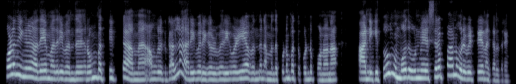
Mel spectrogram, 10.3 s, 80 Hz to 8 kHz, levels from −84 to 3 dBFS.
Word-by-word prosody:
குழந்தைங்களையும் 285 -7 +4
அதே 225 +1 +3
மாதிரி 210 0 0
வந்து, 195 +1 -1 0.2
ரொம்ப 240 +4 +1 0.2
திட்டாம 205 -3 -1 0.2
அவுங்களுக்கு 200 -2 -4
நல்ல 270 - 0 0.2
அறிவுரைகள் 195 -1 -1
வழி 190 -1 0
வழியா 215 +3 +2
வந்து 195 +2 -5
நம்ம 190 -1 -4
அந்த 185 -1 -5
குடும்பத்த 215 -3 -5
கொண்டு 195 +1 -5
போனோன்னா, 175 +1 0 0.6
அன்னக்கி 200 -1 +1
தூங்கும்போது 250 -9 +4
உண்மையிலே 230 -1 +3
சிறப்பான 310 +4 +1
ஒரு 210 - +2
வெற்றியா 200 +2 0
நான் 175 -2 -8
கருதுகிறேன். 155 -2 -12
205 Hz, 145 wpm, -23 LUFS, 190-235 Hz, 0.6 s, குழந்தைங்களையும்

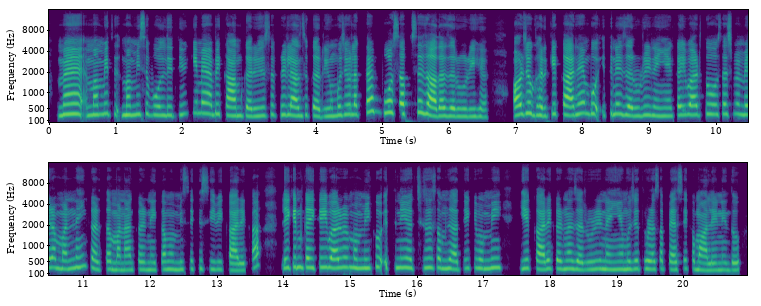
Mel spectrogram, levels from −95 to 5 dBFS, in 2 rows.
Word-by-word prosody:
मैं 320 +1 +5
मम्मी 305 +3 0
से - - -8
मम्मी 295 +1 +2
से 330 +2 -4
बोल 290 -1 -1
देती 280 +1 -4
हूँ 320 - -8
कि 355 - -2
मैं 345 -1 +2
अभी 320 +1 -1
काम 270 -3 +3
कर 260 -2 0
रही 250 - -1
हूँ, 265 - -2
जैसे 305 +3 -8
फ्रीलांस 285 -2 +1
कर 255 -3 +3
रही 245 +1 -6
हूँ 255 - -2
मुझे 285 +3 -1
लगता 310 +4 0
है - - +6
अब 400 -2 -16
वो 375 +1 +5
सबसे 345 +1 +2
ज़्यादा 260 -5 +7
ज़रूरी 245 -1 0
है 230 -2 -5 0.4
और 295 +3 +7
जो 345 +1 +3
घर 280 -2 +1
के 295 +6 -2
कार्य 295 -1 +5
हैं 345 - +2
वो 335 -1 0
इतने 315 +3 -3
ज़रूरी 280 -1 +1
नहीं 260 -2 -2
है। 260 - -3
कई 290 +1 +1
बार 300 -1 +3
तो 320 -1 -1
सच 320 0 -3
में 325 - -4
मेरा 300 0 +1
मन 265 -2 -1
नहीं 315 +5 -2
करता 255 -2 -2
मना 230 -1 -2
करने 235 0 -5
का 245 +2 -4
मम्मी 245 -1 -3
से 260 +1 -11
किसी 255 -1 -9
भी 245 - -6
कार्य 220 -2 0
का, 285 +9 -2 0.4
लेकिन 315 +2 +2
कई-कई 310 +1 +2
बार 295 -1 +4
मैं 315 0 -1
मम्मी 290 0 +1
को 325 - -1
इतनी 300 +4 -2
अच्छे 290 0 -4
से 305 0 0
समझाती 275 -3 -1
हूँ 285 - -6
कि 290 - -7
मम्मी 285 +2 0 0.3
ये 280 +1 +1
कार्य 255 0 +2
करना 265 -1 0
ज़रूरी 250 +1 -2
नहीं 245 -1 -1
है, 250 - -2
मुझे 255 +1 -2
थोड़ा-सा 260 0 -2
पैसे 240 +2 -3
कमा 240 -4 -1
लेने 225 +1 -4
दो। 225 +1 -3
280 Hz, 240 wpm, -23 LUFS, 250-305 Hz, 0.4 s, ज़्यादा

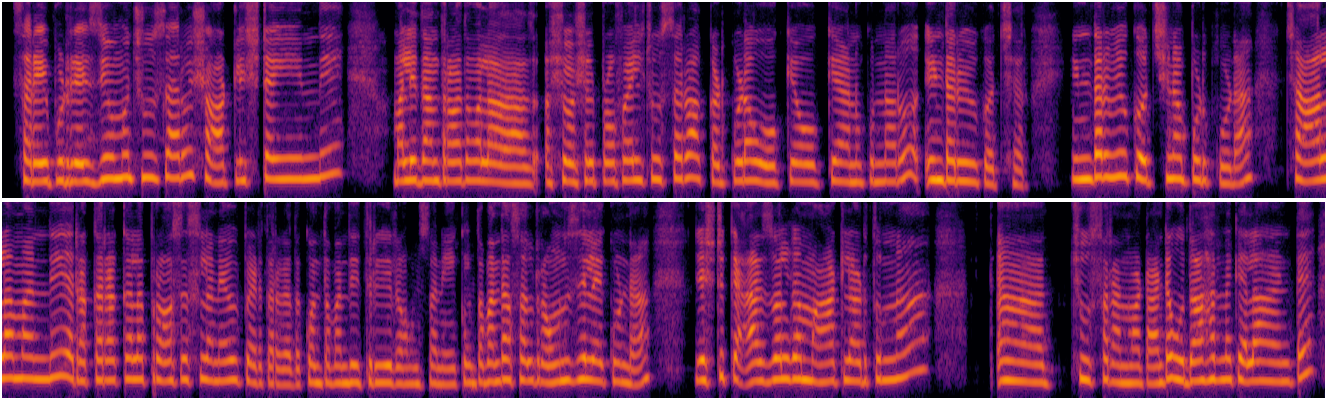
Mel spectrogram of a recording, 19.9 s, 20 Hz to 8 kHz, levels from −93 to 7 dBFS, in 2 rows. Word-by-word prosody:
సరే. 290 -2 +4
ఇప్పుడు 290 0 -1
రెస్యూమ్ 315 +4 +3
చూసారు. 340 0 +1
షార్ట్ 260 -4 0
లిస్ట్ 295 +4 -3
అయింది. 320 +3 +1 0.5
మళ్ళీ 300 +1 +5
దాని 295 0 +3
తరువాత 290 0 0
వాళ్ళ 285 -1 +3 0.5
సోషల్ 285 0 0
ప్రొఫైల్ 300 +2 0
చూసారు. 320 +2 0
అక్కడ 275 -4 -4
కూడా 290 0 +2
ఓకే, 255 +2 -4
ఓకే 265 +3 -5
అనుకున్నారు, 280 +3 -4 0.2
ఇంటర్వ్యూకి 290 -3 +2
వచ్చారు. 225 -1 -10 0.4
ఇంటర్వ్యూకి 345 +1 +4
వచ్చినప్పుడు 310 0 0
కూడా 250 0 -3 0.4
చాలా 310 +2 +4
మంది 325 +2 +1 0.2
రకరకాల 300 +2 0
ప్రాసెస్లనేవి 300 0 -1
పెడతారు 250 -3 -5
కదా! 230 0 -9
కొంతమంది 260 0 -1
3 265 -1 -1
రౌండ్స్ 245 0 -7
అని, 235 0 -6
కొంతమంది 275 +3 0
అసలు 295 -2 -2
రౌండ్సే 295 +4 +1
లేకుండా 275 -4 -3 0.4
జస్ట్ 300 +4 +1
కాజుయల్‌గా 315 +3 +2
మాట్లాడుతున్నా 300 +4 -1 0.7
ఆహ్, 285 -3 +2 0.2
చూస్తారన్నమాట. 265 -5 -1
అంటే 320 +6 +3
ఉదాహరణకెలా 300 0 +2
అంటే 280 +5 -2
290 Hz, 140 wpm, -23 LUFS, 270-315 Hz, 0.7 s, మళ్ళీ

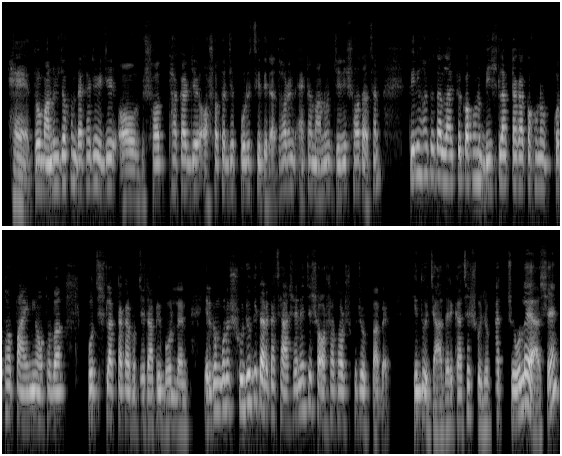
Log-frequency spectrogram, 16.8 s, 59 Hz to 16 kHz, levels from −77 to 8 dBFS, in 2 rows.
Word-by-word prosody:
হ্যাঁ, 290 - 0
তো - - +3
মানুষ 145 +3 +4
যখন 175 0 -1
দেখা 155 +2 -2
যায় 175 -1 +2
এই - - -4
যে 160 - +2 0.5
অসৎ 140 +6 -1 0.2
থাকার 155 0 0
যে, - - +3 0.2
অসতার 145 0 -4
যে 150 - -3
পরিস্থিতিটা, 145 -1 -3
ধরেন 155 +1 -2
একটা 150 - -7
মানুষ 140 +3 -4
যিনি 140 +1 -1
সৎ 150 0 0
আছেন, - - -8 0.5
তিনি 195 +2 +3
হয়তো 210 0 -4
তার 200 - +6
লাইফে 175 +2 0
কখনো 180 0 +2
৳২০,০০,০০০ 170 +2 +1
কখনো 165 0 -3 0.2
কোথাও 165 +2 -1
পায়নি 140 +1 +3
অথবা 140 0 +1 0.4
৳২৫,০০,০০০ 150 0 0 0.2
যেটা 130 +1 -1
আপনি 140 - 0
বললেন, 125 -2 -1 0.3
এরকম 175 +6 +2
কোন 195 - +3
সুযোগই 215 +4 +3
তার 185 - +6
কাছে 165 - -6
আসে 135 +3 -8
নাই 180 - 0
যে - - 0
স - - -15
সে - - +1
অসৎ 145 -1 -6
হওয়ার 140 -1 +1
সুযোগ 145 -1 -1
পাবে। - - -2 0.4
কিন্তু 140 +1 +3
যাদের 120 +5 -2
কাছে 135 +4 -1
সুযোগটা 120 +5 -3 0.2
চলে 155 +8 +8
আসে, - - +1
150 Hz, 195 wpm, -23 LUFS, 140-170 Hz, 0.5 s, চলে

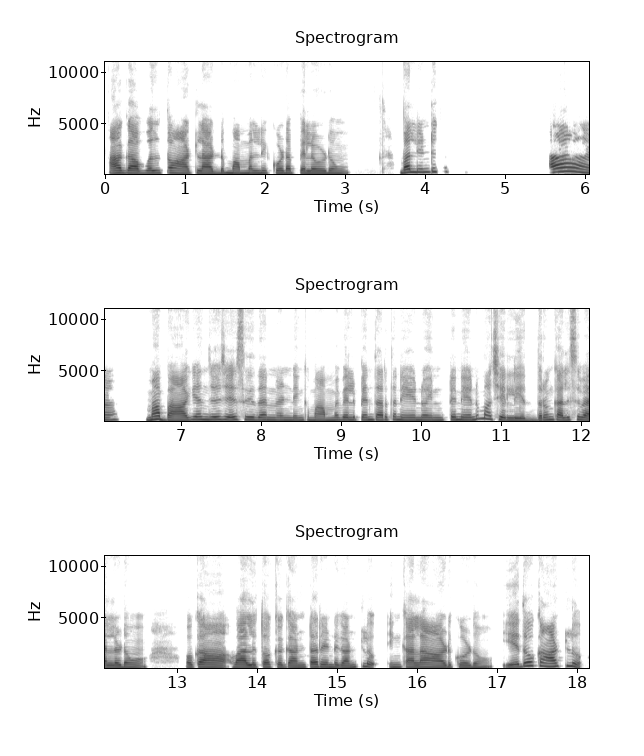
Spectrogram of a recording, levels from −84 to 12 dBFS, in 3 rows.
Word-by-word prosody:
ఆ - - +6 0.2
గవ్వలతో 225 +2 +2 0.2
ఆటలాడం 210 -1 0
మమ్మల్ని 210 +2 -1
కూడా 220 -1 +1
పిలవడం. 210 0 0 0.8
వాళ్ళ 300 +2 +7
ఇంటి 325 +2 -2 1.5
ఆ! - - +8 1.0
మా 280 - +6 0.2
బాగా 210 +3 +1
ఎంజాయ్ 265 0 +2
జేసిదాన్నండి. 240 -4 -1
ఇంక 225 +1 -8
మా 205 - -3
అమ్మ 205 +3 -3
వెళ్ళిపోయిన 235 +1 -1
తర్వాత 240 +3 -1
నేను 225 0 -2
ఉంటే 225 +3 -3
నేను, 245 +4 -1
మా 330 - 0
చెల్లి 210 -4 +1
ఇద్దరం 210 +6 -3
కలిసి 235 +3 -1
వెళ్ళడం. 210 +1 0 0.7
ఒక 215 +2 -3 0.5
వాళ్ళతో 210 +1 +3
ఒక 220 - -6
గంట, 205 +1 -2 0.2
రెండు 215 -1 -1
గంటలు 230 +7 -2 0.3
ఇంకా 215 0 -3
అలా 215 +1 +1 0.2
ఆడుకోవడం. 200 -1 -2 0.4
ఏదో 250 +7 +2
ఒక 350 - -8 0.2
ఆటలు. 295 -2 0
220 Hz, 125 wpm, -19 LUFS, 210-240 Hz, 1.5 s, ఆ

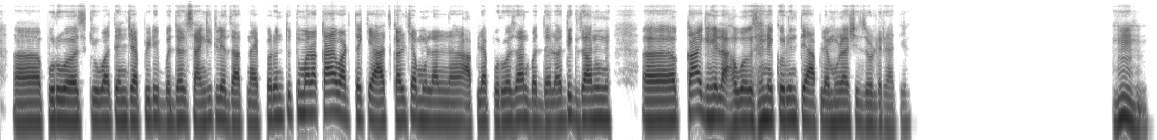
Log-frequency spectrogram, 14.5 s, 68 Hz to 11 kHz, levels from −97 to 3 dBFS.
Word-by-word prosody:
अ, 135 0 +1
पूर्वज 145 -2 +2
किंवा 140 0 0
त्यांच्या 140 0 +1
पिढीबद्दल 145 -1 -2
सांगितले 145 +3 -1
जात 130 -1 +1
नाही. 130 -1 -1
परंतु 160 +2 -2
तुम्हाला 185 0 +2
काय 190 0 +4
वाटतं 165 -4 +1
की 160 - -1
आजकालच्या 145 +3 -1
मुलांना 135 -2 -2
आपल्या 135 +3 -1
पूर्वजांबद्दल 135 -1 -1
अधिक 155 +1 -3
जाणून 150 +1 +2
अ, 145 0 -7 0.5
का 190 +2 +4
घ्यायला 155 -4 +2
हवं, 140 +2 +1
जेणेकरून 150 +1 +2
ते 150 - +2
आपल्या 130 0 -2
मुळाशी 135 0 -1
जोडले 125 0 -4
राहतील? 120 +2 -11 2.6
हं, 150 0 +2
हं. 105 -2 -10
140 Hz, 130 wpm, -22 LUFS, 135-150 Hz, 2.6 s, काय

